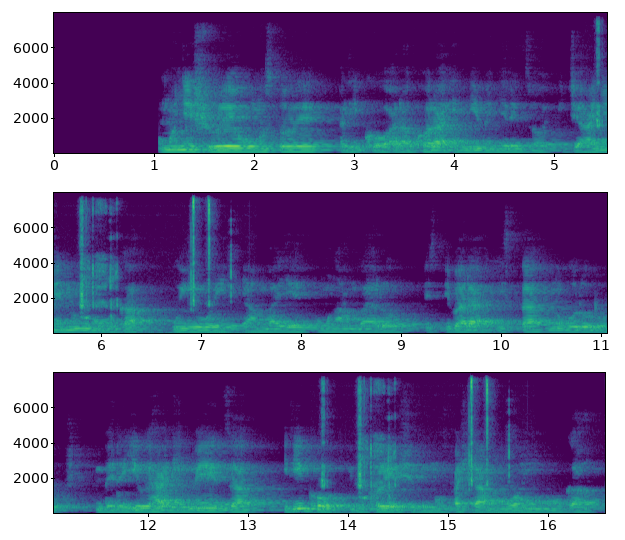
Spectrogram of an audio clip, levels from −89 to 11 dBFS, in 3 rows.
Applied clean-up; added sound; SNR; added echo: none; Camera; 6 dB; reverberation time 0.9 s.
